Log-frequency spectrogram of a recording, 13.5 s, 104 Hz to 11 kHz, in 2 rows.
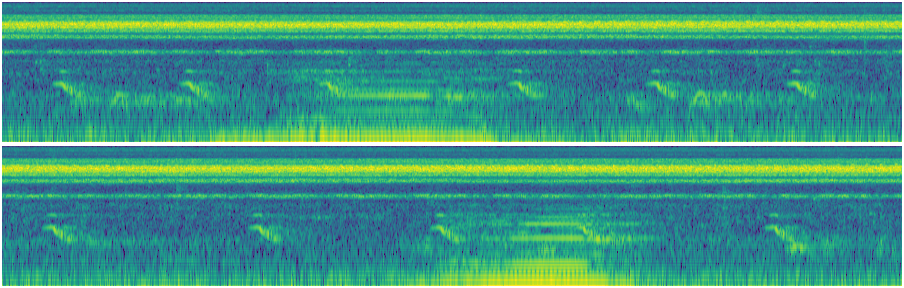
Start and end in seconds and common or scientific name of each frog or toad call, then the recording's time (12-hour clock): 0.0	13.1	Physalaemus cuvieri
2:00am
